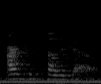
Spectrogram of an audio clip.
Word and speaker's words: archipelago: would go underwater archa Polly Joe it's actually pronounced archipelago that was a good shot I was probably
